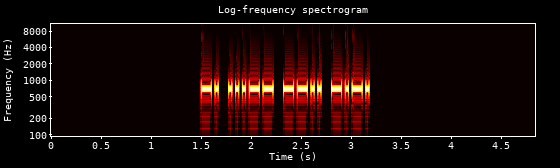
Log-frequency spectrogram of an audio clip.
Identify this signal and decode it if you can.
Morse code, heard as a keyed tone, about 34 wpm, 700 Hz. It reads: N3ZC
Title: USA Call Signs - 4 Characters - 35wpm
